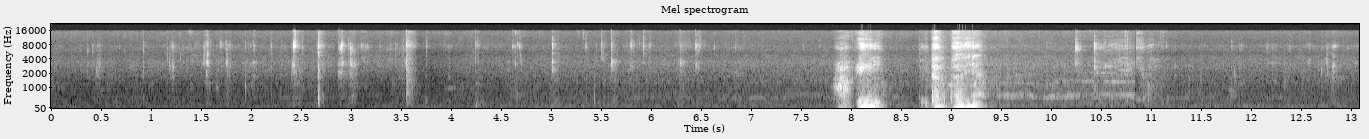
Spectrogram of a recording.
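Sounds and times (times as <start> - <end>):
wet chewing sounds: 0.0 - 7.2, 9.7 - 13.0.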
